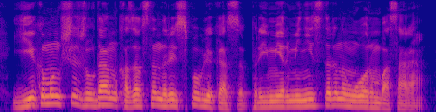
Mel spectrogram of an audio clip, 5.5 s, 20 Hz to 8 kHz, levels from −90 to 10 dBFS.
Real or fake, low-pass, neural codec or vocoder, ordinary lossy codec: real; none; none; none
